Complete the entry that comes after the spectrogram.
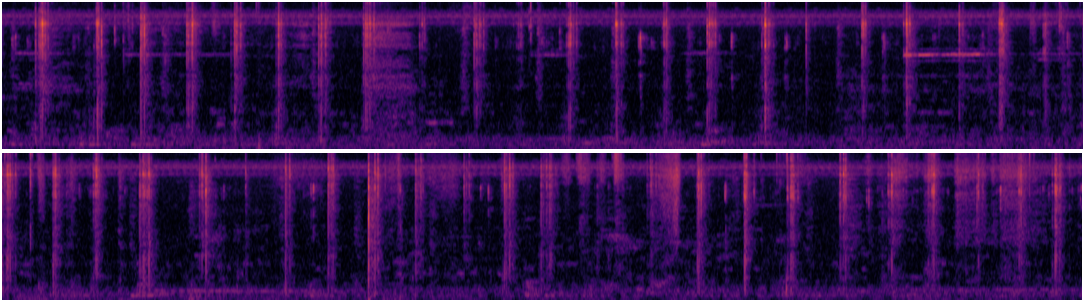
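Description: Raw basmati rice grains being crunched between the teeth: sharp, irregular crunches and crackles, about one or two a second.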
